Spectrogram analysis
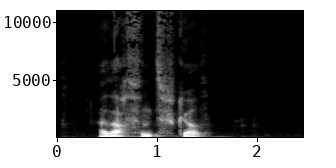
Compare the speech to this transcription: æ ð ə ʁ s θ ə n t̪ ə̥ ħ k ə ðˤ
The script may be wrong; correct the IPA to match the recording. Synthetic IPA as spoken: æ ð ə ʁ θ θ ə n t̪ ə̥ f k ə ðˤ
